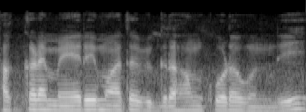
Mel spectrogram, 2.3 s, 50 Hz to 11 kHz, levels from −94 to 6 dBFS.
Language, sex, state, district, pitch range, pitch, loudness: Telugu, male, Telangana, Hyderabad, 120-135 Hz, 125 Hz, -18 LUFS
